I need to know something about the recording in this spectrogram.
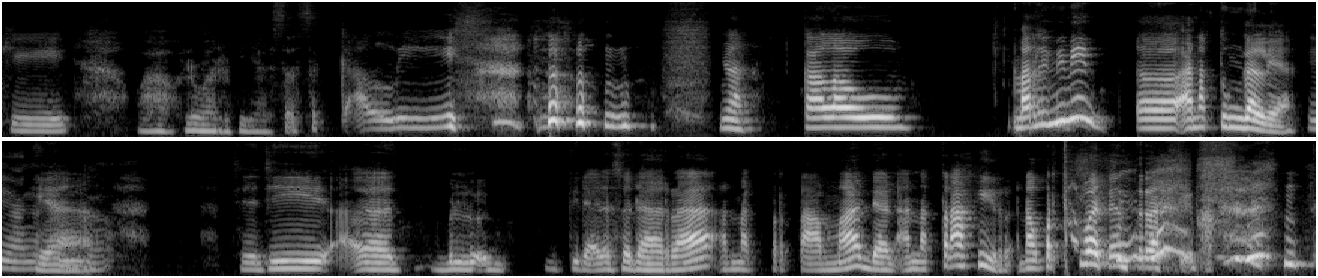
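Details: Adult women in conversation; ordinary speech.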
